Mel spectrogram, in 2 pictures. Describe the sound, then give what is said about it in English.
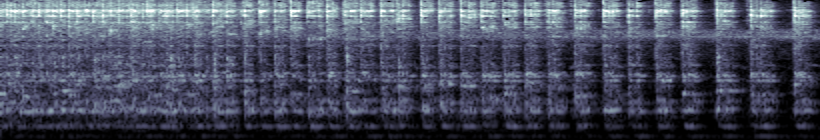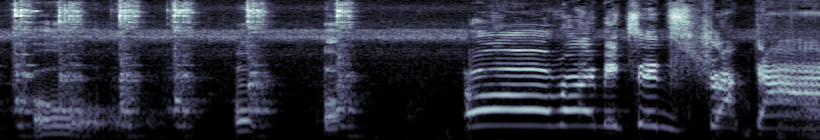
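A prize wheel spins with a long run of rapid ticks that gradually slow and spread apart. A sustained tonal sound follows near the end. “Shall we spin the wheel?”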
